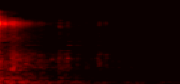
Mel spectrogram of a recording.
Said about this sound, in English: I just shut the door. Shut the door.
